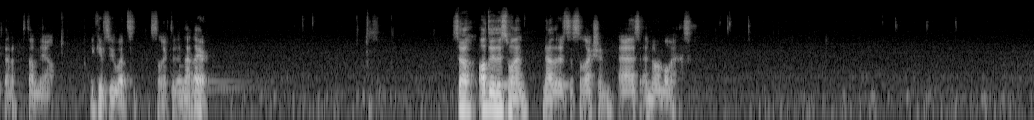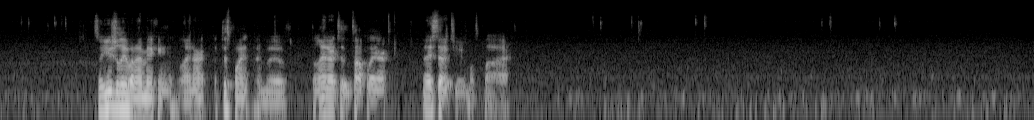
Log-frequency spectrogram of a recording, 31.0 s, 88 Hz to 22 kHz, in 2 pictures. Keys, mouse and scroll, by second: 1.0 Escape, 1.7 ctrl+click, 2.5 ctrl+d, 3.2 Escape, 4.7 ctrl+click, 7.9 click, 8.7 click, 11.0 click, 12.2 g, 13.5 click, 16.0 click, 16.4 click, 16.5 click, 17.5 Return, 18.9 ctrl+], 19.1 ctrl+], 21.1 v, 22.3 alt+shift+m, 24.6 click, 25.2 click, 25.5 g, 26.1 click, 27.3 d, 28.0 click, 29.1 click.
